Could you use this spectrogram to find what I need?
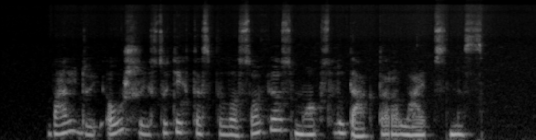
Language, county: Lithuanian, Kaunas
